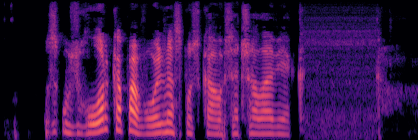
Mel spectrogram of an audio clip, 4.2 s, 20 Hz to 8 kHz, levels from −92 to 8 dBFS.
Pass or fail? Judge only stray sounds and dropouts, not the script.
pass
